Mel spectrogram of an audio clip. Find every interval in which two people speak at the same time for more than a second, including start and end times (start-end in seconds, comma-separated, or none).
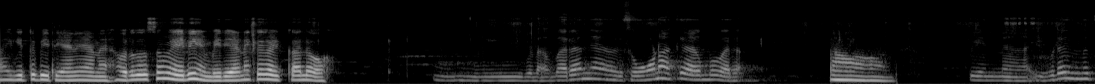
none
